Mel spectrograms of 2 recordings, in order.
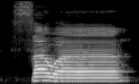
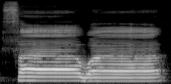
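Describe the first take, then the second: First: The vowel in the first syllable is kept short. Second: The vowel in the first syllable is stretched long. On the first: The speaker calls it right. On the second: The speaker calls it wrong.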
